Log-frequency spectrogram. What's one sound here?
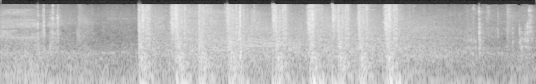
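A rifle fires several quick shots in a row.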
